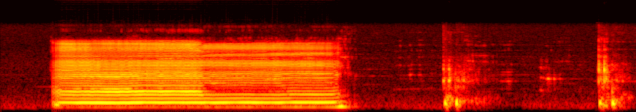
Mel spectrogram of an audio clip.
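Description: A man's voice holding a long, level 'uhhh' at one steady pitch for about three seconds, starting about half a second in. A couple of faint short clicks follow near the end.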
